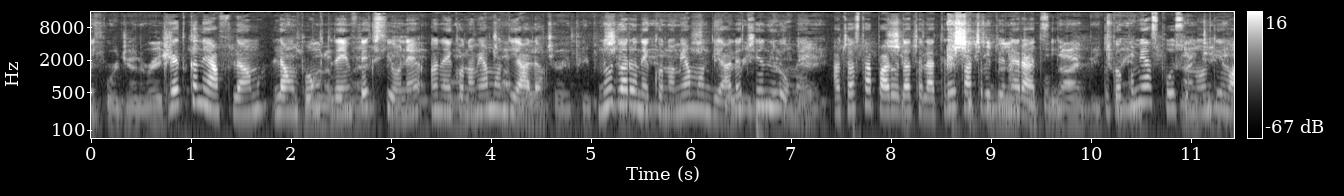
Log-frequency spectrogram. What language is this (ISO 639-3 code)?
ron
